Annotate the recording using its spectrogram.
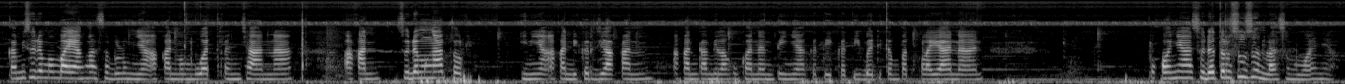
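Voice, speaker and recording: A woman talks at a fairly quick pace, broken by long, frequent pauses. Noticeable background noise runs under her voice. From Poso, Central Sulawesi. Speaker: missionary worker. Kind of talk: casual storytelling chat.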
